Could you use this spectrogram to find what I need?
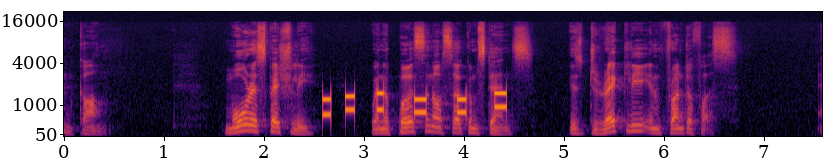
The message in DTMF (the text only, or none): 18944#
